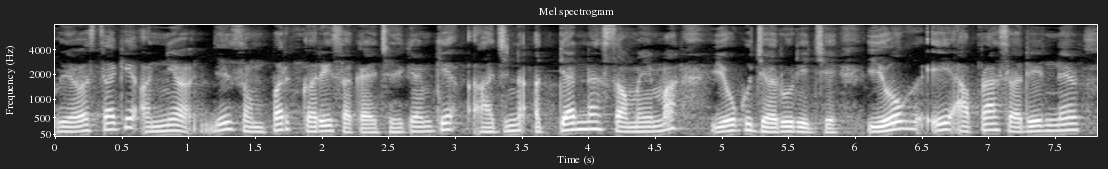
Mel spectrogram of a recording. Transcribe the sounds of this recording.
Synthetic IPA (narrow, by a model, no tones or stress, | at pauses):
ʋjəʋəst̪ʰakeʔə̰njəd͡ʒesəmpəɾkːəɾiʃəkajt͡ʃʰekɛ̃mkead͡ʒna̰ʔət̪jaɾnasəməjmãjoɡd͡ʒəɾuɾit͡ʃʰe | joɡeʔa̰pɳaʃəɾiɾne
